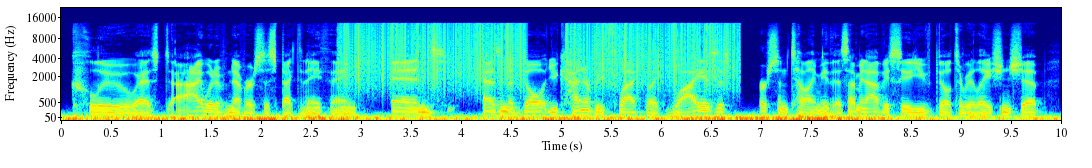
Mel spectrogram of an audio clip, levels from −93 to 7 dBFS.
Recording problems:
crackling; loud; from 3 to 4.5 s and from 5 to 7 s; 3 dB below the speech
low rumble; faint; throughout; 25 dB below the speech

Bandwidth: 13.5 kHz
